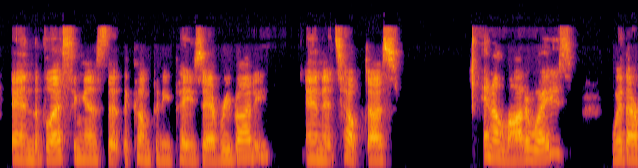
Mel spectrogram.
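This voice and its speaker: Here is a woman with an ordinary speaking voice, medium pitch and ordinary pitch variation. She talks at a moderate pace, and the sound is dry and close with no echo. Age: 50s. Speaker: product distributor giving testimony. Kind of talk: testimony.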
